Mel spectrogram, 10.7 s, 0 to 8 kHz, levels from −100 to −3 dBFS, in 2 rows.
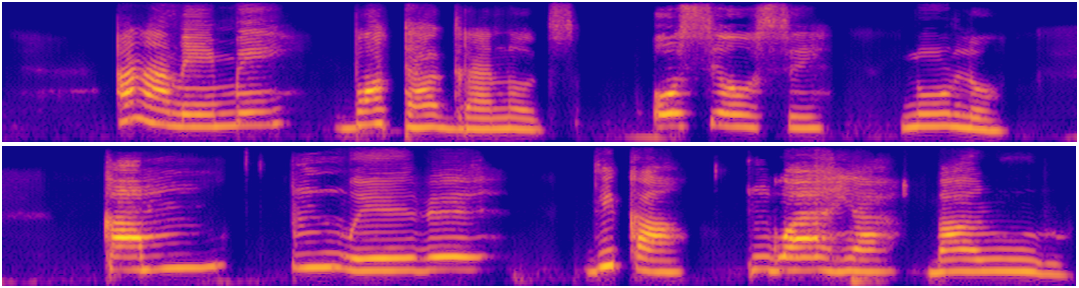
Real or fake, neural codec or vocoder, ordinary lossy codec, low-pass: fake; codec, 16 kHz, 2 kbps, X-Codec, HuBERT features, trained on balanced general audio; none; none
